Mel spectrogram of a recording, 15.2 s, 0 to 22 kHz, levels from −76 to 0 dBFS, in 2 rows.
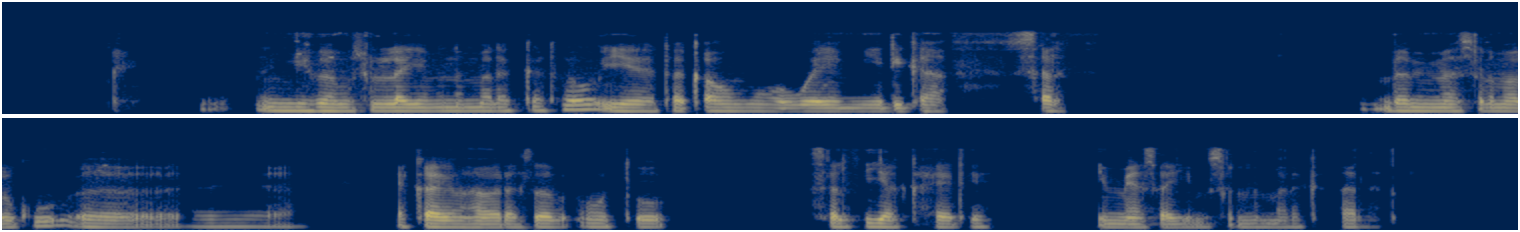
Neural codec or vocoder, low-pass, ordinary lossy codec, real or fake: none; 7.2 kHz; Opus, 32 kbps; real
